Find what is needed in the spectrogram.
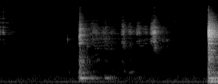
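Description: Icing spatula being picked up and handled, giving a few brief light clinks and scrapes: one a little under a second in, then two quieter ones.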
